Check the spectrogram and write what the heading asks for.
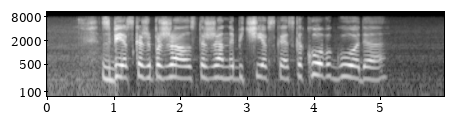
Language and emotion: Russian, angry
